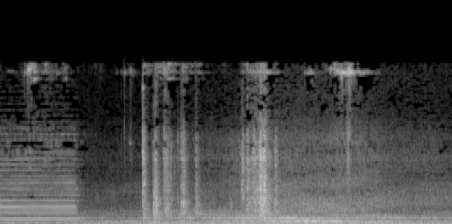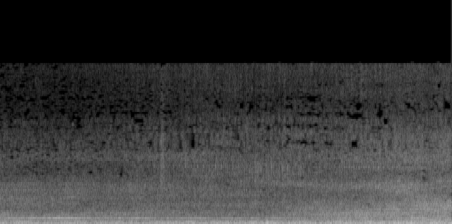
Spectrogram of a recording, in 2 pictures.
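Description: A vehicle horn sounds briefly at the start, then a few sharp knocks about two seconds in, over the steady hum of a running vehicle engine and traffic noise.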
